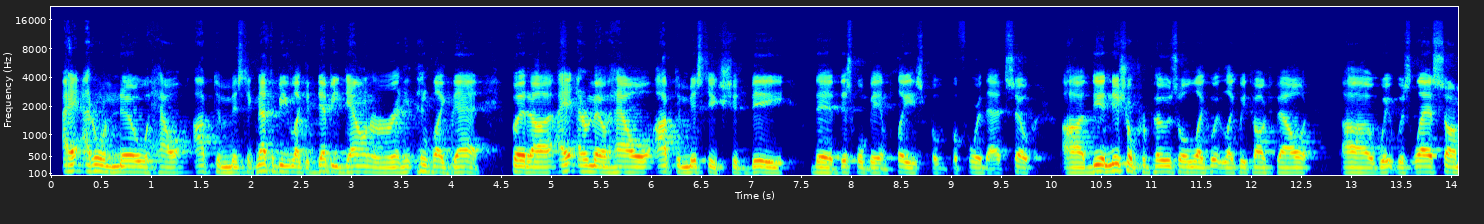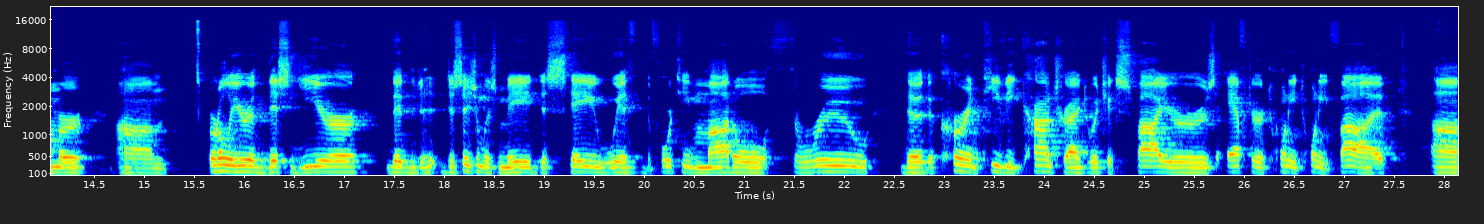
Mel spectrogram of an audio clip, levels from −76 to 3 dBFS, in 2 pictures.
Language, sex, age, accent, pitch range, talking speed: English, male, 30-49, American, 125-145 Hz, 165 wpm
